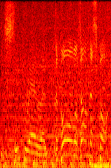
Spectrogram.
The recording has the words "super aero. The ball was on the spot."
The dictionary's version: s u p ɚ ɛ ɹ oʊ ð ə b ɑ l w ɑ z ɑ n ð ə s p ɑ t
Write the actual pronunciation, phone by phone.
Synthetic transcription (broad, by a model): s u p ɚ ɛ ɹ oʊ ð ə b ɑ l w ɑ z n ð ə s p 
